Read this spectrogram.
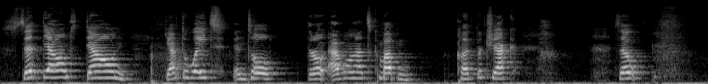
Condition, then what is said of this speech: Stuttering. And whenever I have pressure on me, I don't really stutter.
